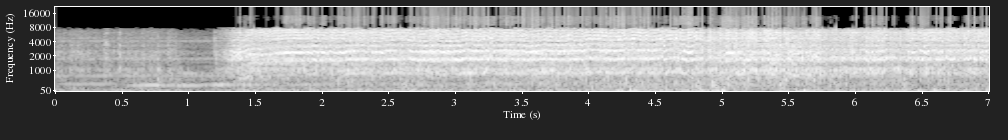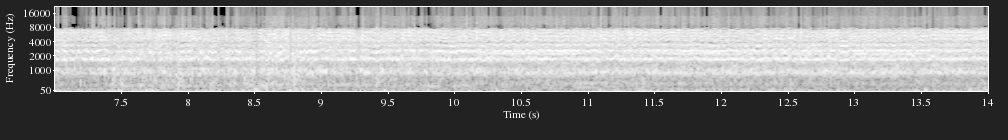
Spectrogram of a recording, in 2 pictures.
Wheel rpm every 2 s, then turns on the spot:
50, 220, 220, 230, 230, 220, 220.
none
